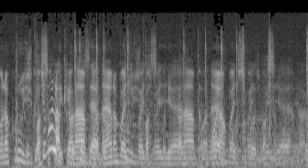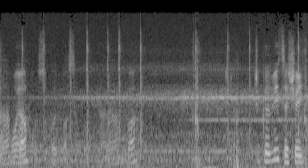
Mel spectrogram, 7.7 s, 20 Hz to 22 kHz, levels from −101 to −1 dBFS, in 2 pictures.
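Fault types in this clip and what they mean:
Doubled audio track: a full-band copy trails about one and a half seconds behind, about 5 dB quieter, likely a second capture path; spectrograms show every event repeated, undecayed.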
